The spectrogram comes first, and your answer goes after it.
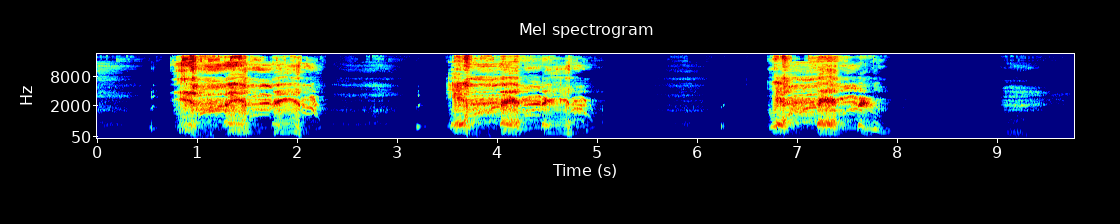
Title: just a girl cough cough cough coughing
